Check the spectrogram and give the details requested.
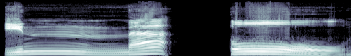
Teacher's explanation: Baru ke lafaz Allah, ketika masuk di lam lafaz Allahnya, tebalkan. Inna, oh. Nah, langsung tebal seperti itu.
